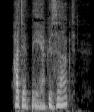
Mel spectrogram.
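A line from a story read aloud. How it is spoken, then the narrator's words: Anxious question. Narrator (German): fragte der Herzog ängstlich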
